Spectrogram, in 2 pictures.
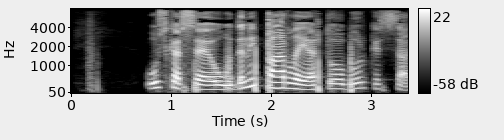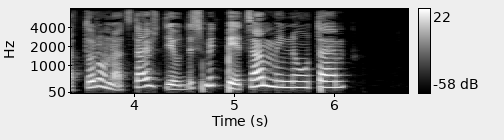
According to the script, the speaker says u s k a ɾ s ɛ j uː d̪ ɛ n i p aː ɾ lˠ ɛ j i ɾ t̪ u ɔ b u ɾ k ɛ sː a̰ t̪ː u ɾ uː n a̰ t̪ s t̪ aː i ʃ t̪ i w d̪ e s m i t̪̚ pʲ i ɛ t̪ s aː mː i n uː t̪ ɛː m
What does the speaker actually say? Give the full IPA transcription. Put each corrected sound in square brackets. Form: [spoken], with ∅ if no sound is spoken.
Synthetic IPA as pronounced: u s k a ɾ s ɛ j uː d̪ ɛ n i p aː ɾ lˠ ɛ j [a] ɾ t̪ u ɔ b u ɾ k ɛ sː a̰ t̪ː u ɾ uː n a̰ t̪ s t̪ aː [j] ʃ [d̪] i w d̪ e s m i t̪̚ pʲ i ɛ t̪ s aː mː i n uː t̪ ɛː m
